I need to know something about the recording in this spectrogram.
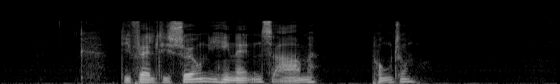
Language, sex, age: Danish, male, 42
